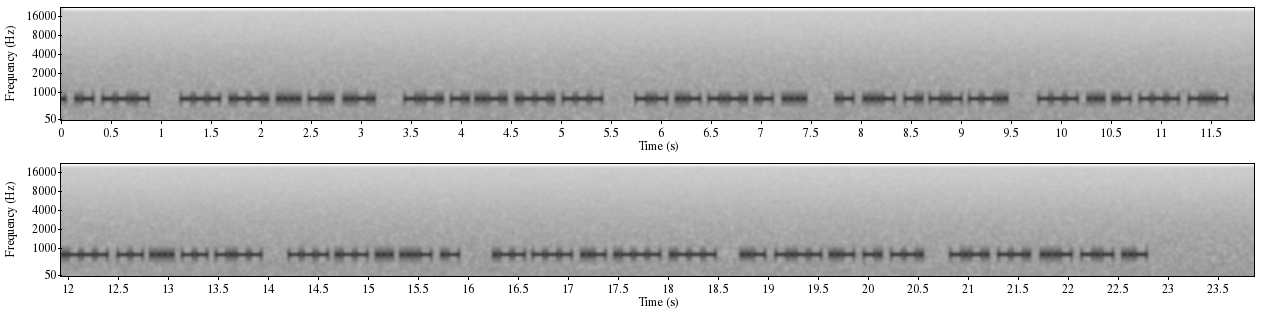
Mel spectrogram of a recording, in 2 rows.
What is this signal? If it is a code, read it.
Morse code, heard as a keyed tone, hand-sent with a paddle, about 37 wpm, 770 Hz. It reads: … OPHDF CNFPO KUCAH AVNKZ OSAOX JMHMY OWSVA WOUJJ UYUNG CGVKU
